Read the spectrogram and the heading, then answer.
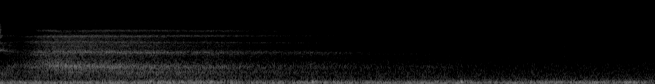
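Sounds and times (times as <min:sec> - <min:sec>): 
person taking a deep breath in and out during guided meditation: 0:00.0 - 0:04.8
low hum: 0:00.0 - 0:06.5.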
